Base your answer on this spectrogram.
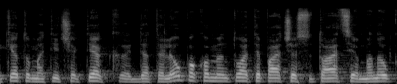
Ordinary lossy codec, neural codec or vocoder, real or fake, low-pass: AAC, 64 kbps; none; real; 14.4 kHz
